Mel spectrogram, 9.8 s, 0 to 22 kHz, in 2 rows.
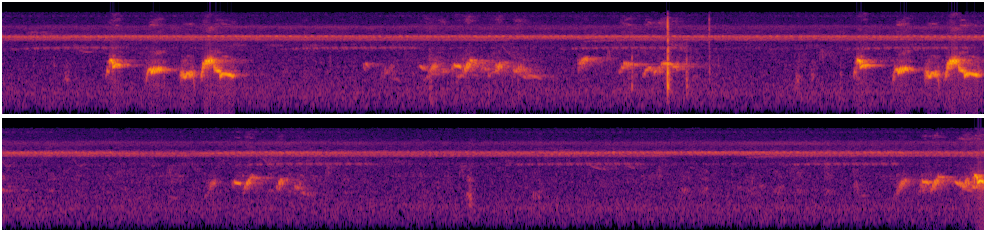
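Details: Red-whiskered bulbul from old forest, a decoy in a trap luring wild bulbuls, 8 October 2018: short bright chirpy warbled phrases of three to five quick notes, repeated with pauses, over a steady high electronic hiss.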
